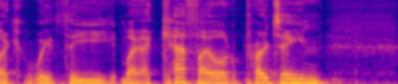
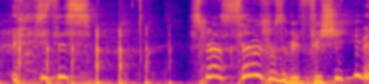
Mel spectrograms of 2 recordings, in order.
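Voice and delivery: mock fussy diner; 13 semitones higher than usual. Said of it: "You go".

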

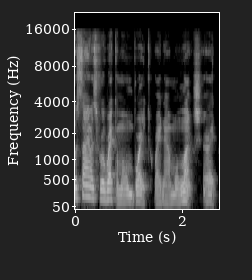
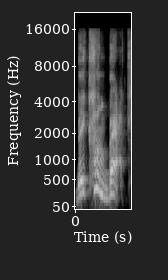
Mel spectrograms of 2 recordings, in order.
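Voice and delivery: ordinary delivery

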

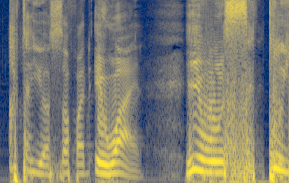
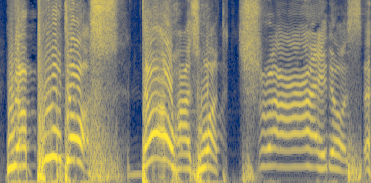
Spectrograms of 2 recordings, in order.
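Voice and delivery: preached scripture; 7 semitones higher, 5 dB louder, much slower than usual. Acted.

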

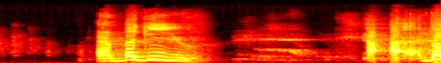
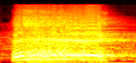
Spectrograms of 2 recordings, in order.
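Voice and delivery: loud admiring calls of hey; mock admiring hey; 6 dB louder than usual. Crowd admiring Louis, loud mock hey. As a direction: call out as if dazzled. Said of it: "you look at him and say".

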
